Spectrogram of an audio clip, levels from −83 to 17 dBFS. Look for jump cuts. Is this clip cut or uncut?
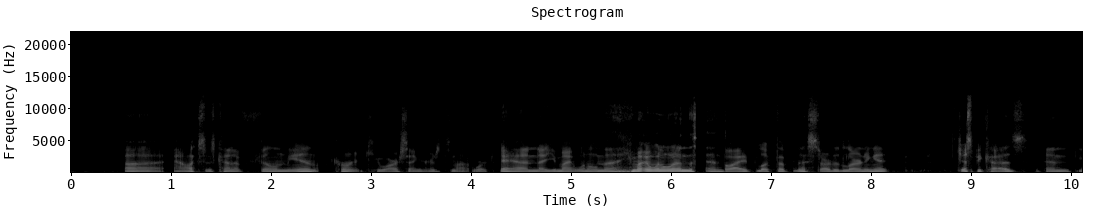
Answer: cut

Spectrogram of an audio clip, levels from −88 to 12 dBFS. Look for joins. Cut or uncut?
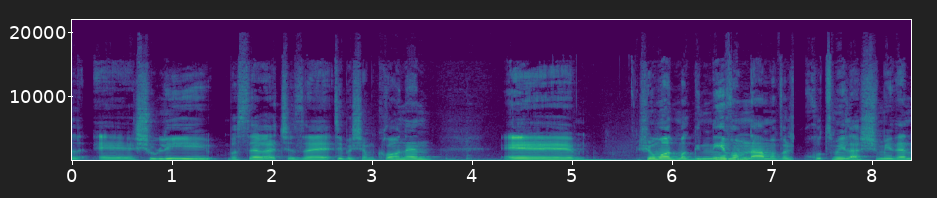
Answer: cut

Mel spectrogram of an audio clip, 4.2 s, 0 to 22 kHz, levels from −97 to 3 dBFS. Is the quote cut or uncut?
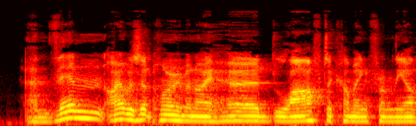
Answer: uncut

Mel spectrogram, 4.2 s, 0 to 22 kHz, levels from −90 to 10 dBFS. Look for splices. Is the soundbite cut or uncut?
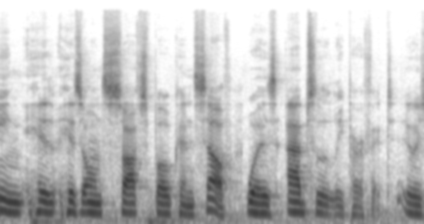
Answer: cut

